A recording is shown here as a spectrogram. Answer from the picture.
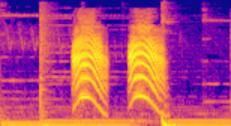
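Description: A cartoon parrot squawking twice, two short calls that each rise and then fall in pitch, over quiet background music.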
